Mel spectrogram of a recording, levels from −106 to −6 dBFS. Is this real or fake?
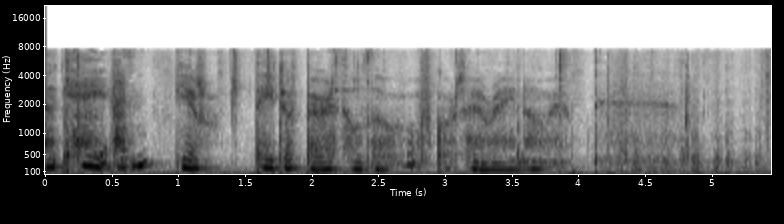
real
